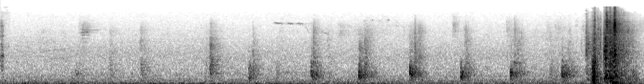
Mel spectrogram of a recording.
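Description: Soft footsteps tap on a hard floor.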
